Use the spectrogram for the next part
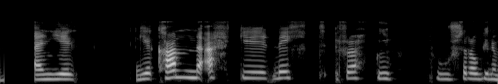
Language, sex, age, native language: Icelandic, male, 11, Icelandic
